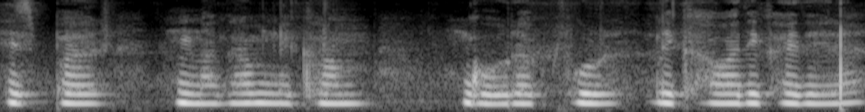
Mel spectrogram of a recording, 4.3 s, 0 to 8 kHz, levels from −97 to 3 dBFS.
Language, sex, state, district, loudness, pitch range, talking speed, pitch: Hindi, female, Uttar Pradesh, Gorakhpur, -23 LUFS, 245-260 Hz, 150 wpm, 250 Hz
